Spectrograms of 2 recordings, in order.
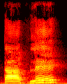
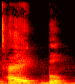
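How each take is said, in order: First: The ending is sounded like the spelled letters. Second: The ending is sounded as a short 'bul'. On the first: The speaker calls it wrong. "instead of saying" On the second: The speaker calls it right. "You're going to say table"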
